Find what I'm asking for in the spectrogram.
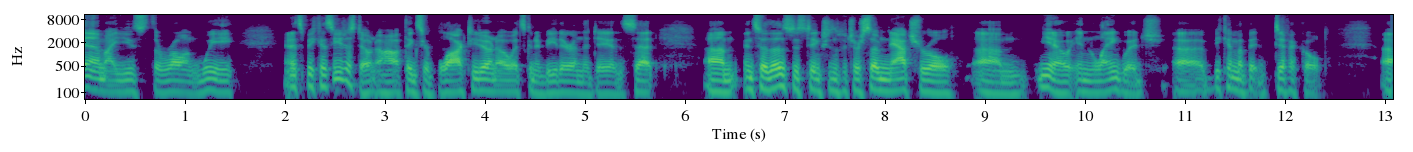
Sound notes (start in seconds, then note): none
